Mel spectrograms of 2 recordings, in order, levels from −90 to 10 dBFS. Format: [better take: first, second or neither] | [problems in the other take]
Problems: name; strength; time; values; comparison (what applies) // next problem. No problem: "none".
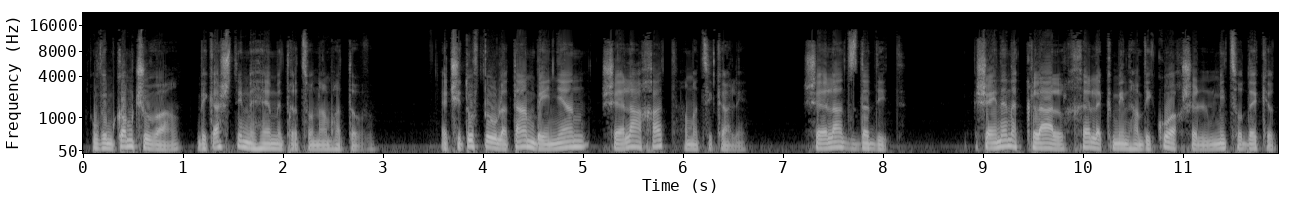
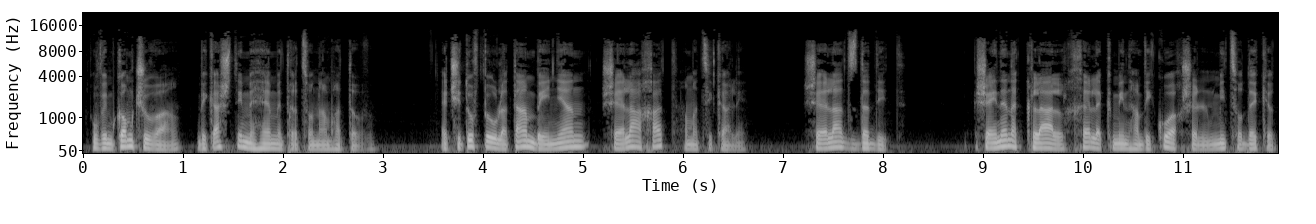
second | distortion; slight; 6% of the sound clipped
